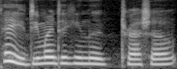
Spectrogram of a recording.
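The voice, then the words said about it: Sweet, gentle voice. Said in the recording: “You got to say it in a sweet voice ... you say it in a sweet voice ... That sweet voice”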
